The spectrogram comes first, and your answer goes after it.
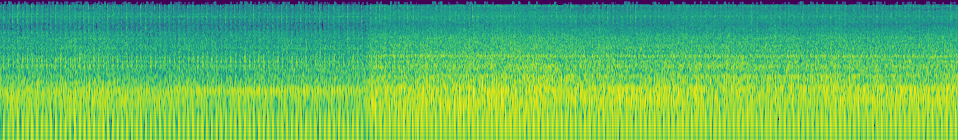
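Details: Curbside Toro mower said to run but smoke, test-run fuelled by squeeze bottle for about two minutes before running out of gas; steady single-cylinder putter at a low, even beat lifting slightly; engine running slightly slow, low governed speed.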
